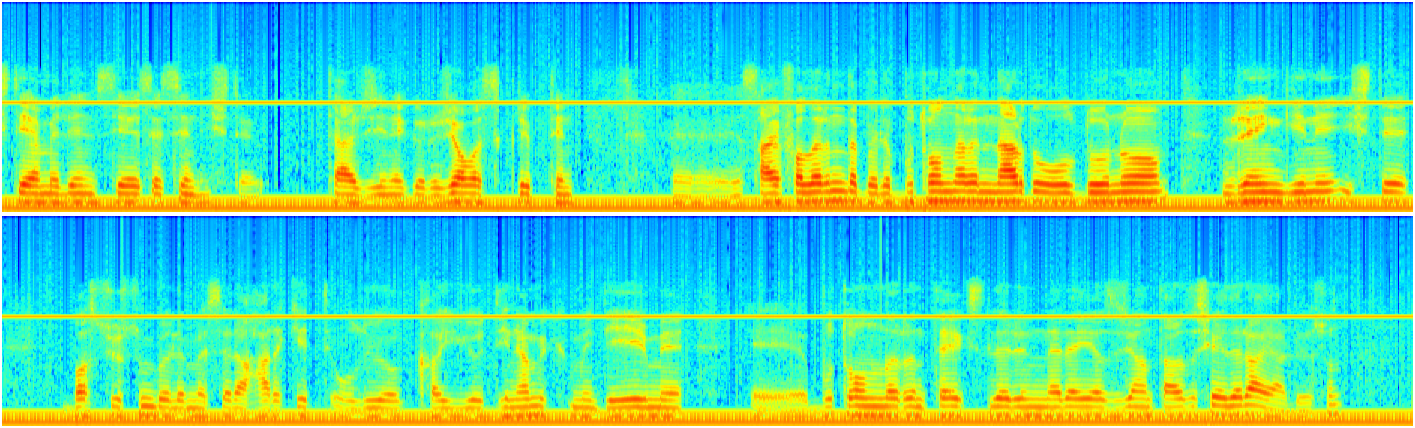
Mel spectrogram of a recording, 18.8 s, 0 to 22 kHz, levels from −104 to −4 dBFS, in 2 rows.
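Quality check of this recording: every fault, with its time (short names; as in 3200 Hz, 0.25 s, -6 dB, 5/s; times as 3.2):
crackle 350/s -30 dBFS
hum 60 Hz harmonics 3 -30 dBFS
tone 3600 Hz -29 dBFS
1.4 pop
10.21 pop
15.27 pop -12 dBFS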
